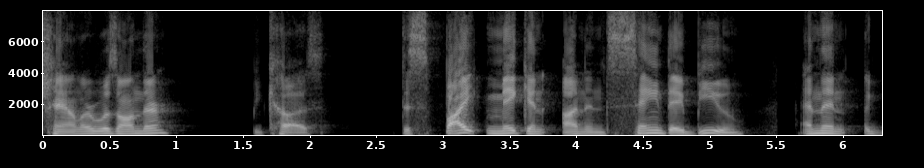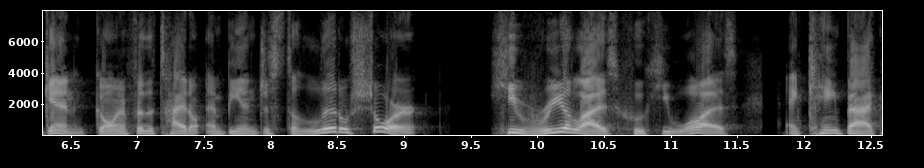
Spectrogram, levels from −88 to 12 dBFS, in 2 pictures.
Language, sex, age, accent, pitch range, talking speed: English, male, 30-49, American, 105-145 Hz, 150 wpm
